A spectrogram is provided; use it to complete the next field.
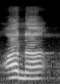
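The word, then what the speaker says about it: أنا: টান দিছি এখানে ওয়ালা আনা এই আনাতে টান হবে না কেন হবে না যে আনার আলিফ টানতে মানা আনার আলিফ টানতে মানা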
